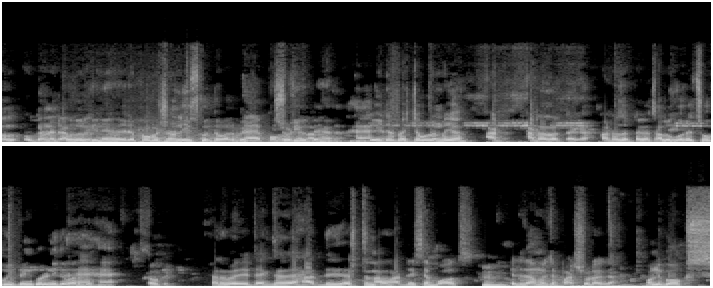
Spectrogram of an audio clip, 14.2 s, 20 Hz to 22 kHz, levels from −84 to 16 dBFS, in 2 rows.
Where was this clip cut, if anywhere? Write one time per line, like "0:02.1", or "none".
none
